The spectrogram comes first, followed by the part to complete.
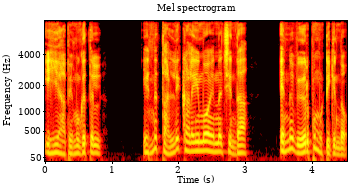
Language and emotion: Malayalam, fearful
